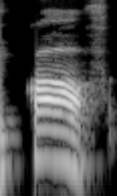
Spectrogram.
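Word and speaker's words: calf: पढ़ना है काफ डायरेक्टली काफ ऐसे काफ पढ़ें काफ क्योंकि एफ से पहले एल आया तो एल जो है साइलेंट रहेगा इसमें इसमें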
